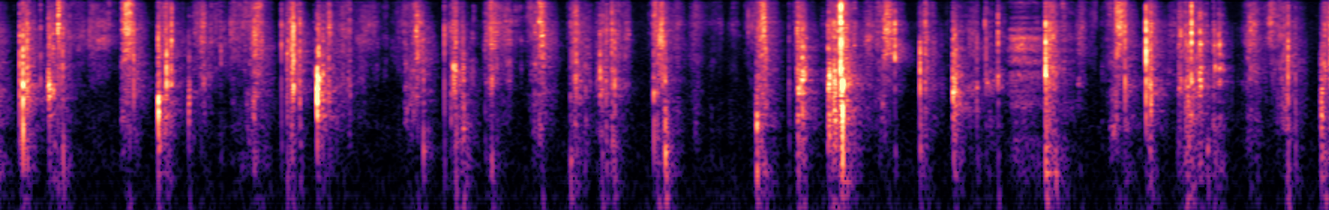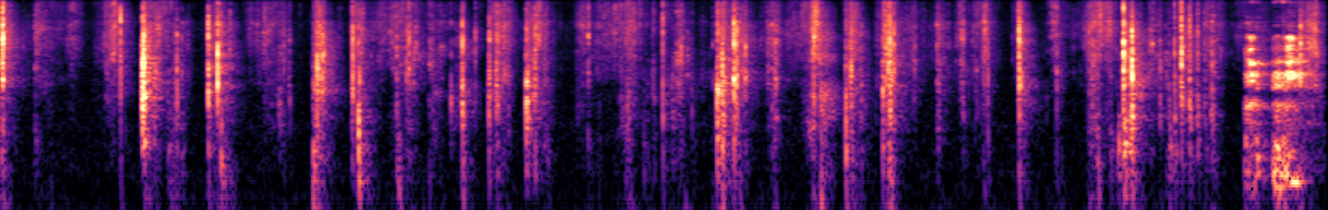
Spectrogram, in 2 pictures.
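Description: A tarot deck being shuffled by hand: a long run of quick, irregular card snaps and taps.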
